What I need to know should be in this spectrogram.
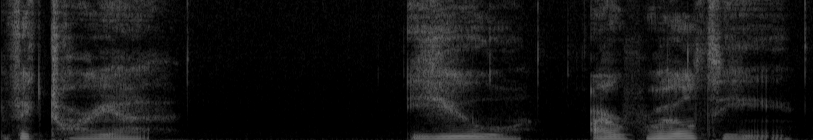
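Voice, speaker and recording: A woman acts out a regal vampire queen for an ASMR audio drama. Her voice is low and mellow, recorded very dry and close. She speaks with measured, hushed poise and a teasing streak. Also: steady tone, gravelly, dry recording, full character voice. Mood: measured, serious. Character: regal, teasing vampire queen, composed older-cousin type. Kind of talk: ASMR audio roleplay acting.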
